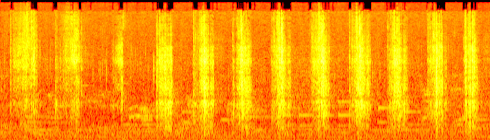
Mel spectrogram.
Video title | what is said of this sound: 脆炸雞腿 - 分享用焗爐做出油炸一樣黃金雞髀，脆卜卜爆汁雞髀就是這樣做[💬 Eng sub ] | If the chicken is not crispy I can't make this type of sound no matter how I tried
